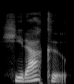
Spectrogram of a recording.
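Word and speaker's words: 開く: So this one here is kai, and as a verb, it's pronounced hiraku.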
